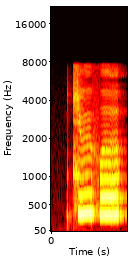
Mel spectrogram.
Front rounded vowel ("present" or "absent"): present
